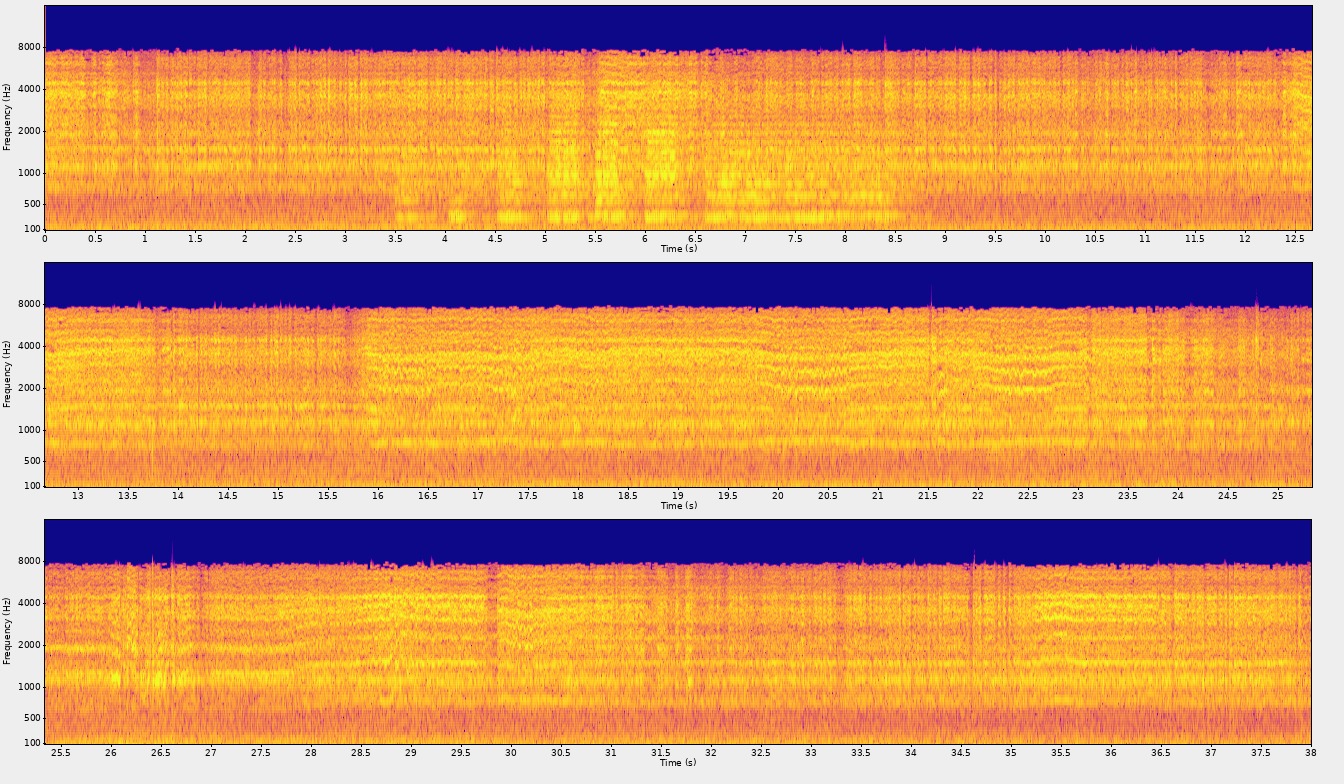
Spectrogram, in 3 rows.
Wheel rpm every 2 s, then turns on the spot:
200, 200, 200, 200, 200, 200, 200, 200, 200, 200, 200, 200, 180, 170, 200, 200, 200, 200, 200.
none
